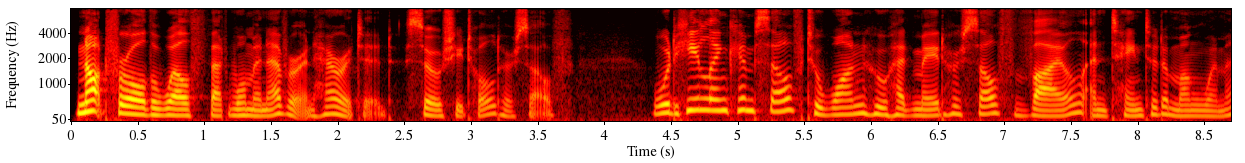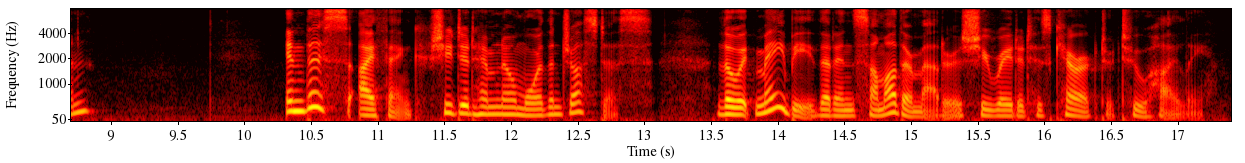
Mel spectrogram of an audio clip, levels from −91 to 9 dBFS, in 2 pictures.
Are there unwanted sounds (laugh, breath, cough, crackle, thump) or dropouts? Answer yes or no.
no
